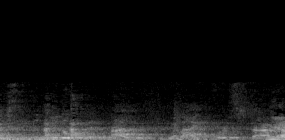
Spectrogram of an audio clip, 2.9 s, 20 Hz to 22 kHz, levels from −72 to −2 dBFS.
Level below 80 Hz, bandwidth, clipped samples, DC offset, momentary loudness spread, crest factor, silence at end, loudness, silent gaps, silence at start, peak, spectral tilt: -58 dBFS; 9.6 kHz; under 0.1%; under 0.1%; 8 LU; 20 dB; 0 s; -29 LUFS; none; 0 s; -10 dBFS; -6 dB/octave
